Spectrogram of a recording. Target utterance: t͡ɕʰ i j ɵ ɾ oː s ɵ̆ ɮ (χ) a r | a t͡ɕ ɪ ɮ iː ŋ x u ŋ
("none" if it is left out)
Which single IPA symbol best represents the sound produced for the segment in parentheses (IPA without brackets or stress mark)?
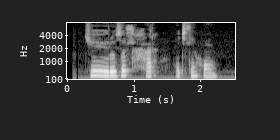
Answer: χ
